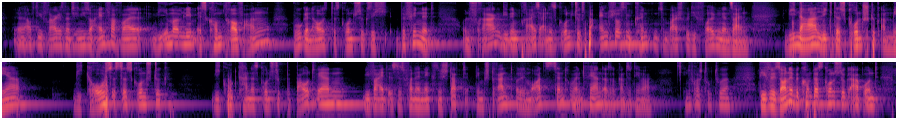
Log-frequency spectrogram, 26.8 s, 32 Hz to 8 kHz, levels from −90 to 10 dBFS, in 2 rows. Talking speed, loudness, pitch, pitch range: 185 wpm, -32 LUFS, 115 Hz, 105-135 Hz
